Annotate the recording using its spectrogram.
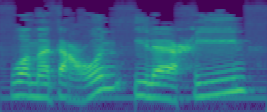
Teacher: تنوین کے بعد حروف حلقیہ حمزہ آ رہا ہے, حمزہ زیر ای, تو لہذا اظہار کریں گے, کلیئر پڑھیں گے.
